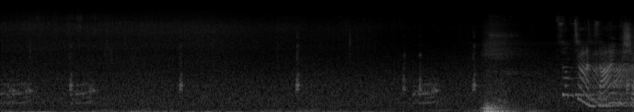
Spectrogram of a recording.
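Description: A chicken in the video game Fable III clucks in soft, scattered bursts over a steady ambient bed, with a louder thump midway and a busier flurry of clucks near the end.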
